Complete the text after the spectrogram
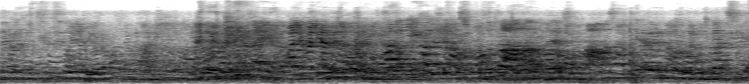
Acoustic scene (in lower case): crowded indoor space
